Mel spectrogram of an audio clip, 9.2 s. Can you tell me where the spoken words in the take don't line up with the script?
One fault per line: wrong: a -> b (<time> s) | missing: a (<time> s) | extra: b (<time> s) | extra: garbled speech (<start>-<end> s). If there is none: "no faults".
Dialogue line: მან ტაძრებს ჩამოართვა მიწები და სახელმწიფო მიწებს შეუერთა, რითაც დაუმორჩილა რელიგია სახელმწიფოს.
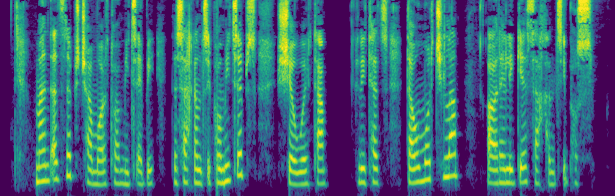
no faults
